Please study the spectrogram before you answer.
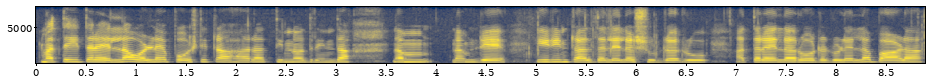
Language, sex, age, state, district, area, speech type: Kannada, female, 18-30, Karnataka, Chitradurga, rural, spontaneous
